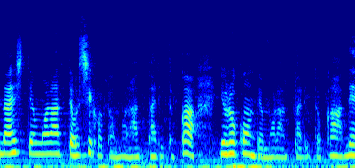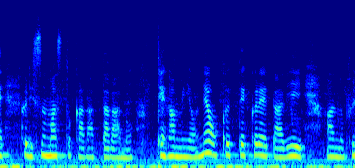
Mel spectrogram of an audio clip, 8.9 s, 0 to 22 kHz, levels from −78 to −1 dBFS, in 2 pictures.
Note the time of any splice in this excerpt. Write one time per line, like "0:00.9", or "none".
0:04.7

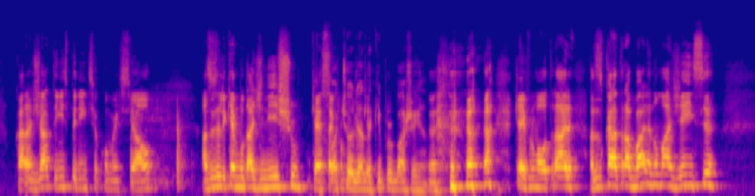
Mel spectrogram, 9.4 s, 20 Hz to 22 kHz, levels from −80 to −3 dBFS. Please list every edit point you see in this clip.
none

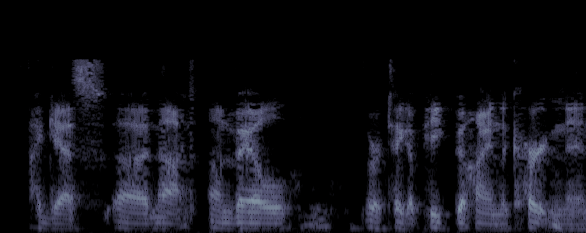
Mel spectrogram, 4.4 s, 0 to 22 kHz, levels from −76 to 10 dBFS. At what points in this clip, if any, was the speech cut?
none

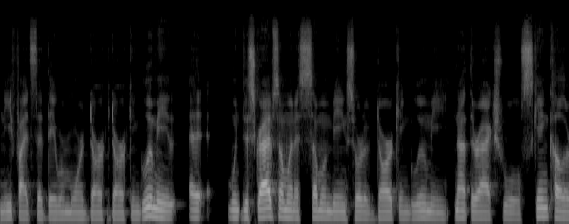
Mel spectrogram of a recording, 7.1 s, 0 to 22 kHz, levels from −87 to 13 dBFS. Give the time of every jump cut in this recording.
0:01.3
0:02.9
0:03.7
0:05.7

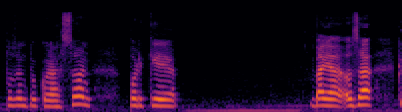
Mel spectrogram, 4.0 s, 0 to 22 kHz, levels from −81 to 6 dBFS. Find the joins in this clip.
0:03.0

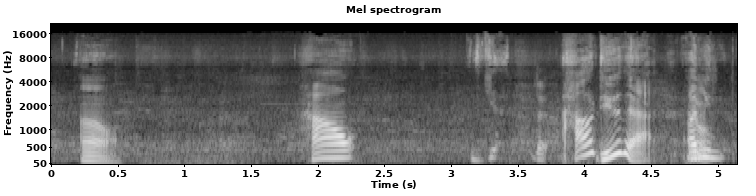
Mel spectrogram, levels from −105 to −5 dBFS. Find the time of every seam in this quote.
0:04.1

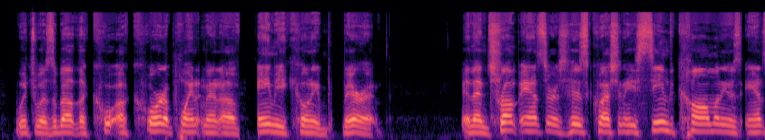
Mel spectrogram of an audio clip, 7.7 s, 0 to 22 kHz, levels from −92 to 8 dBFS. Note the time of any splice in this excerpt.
0:02.4

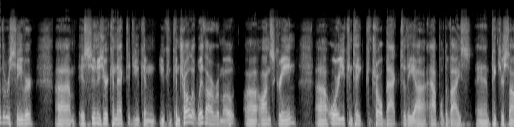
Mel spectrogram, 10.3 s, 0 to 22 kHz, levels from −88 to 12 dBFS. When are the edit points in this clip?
none

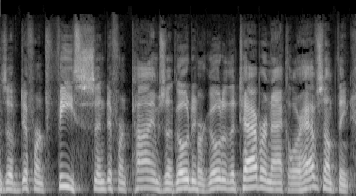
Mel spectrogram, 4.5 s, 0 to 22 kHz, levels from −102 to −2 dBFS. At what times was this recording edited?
0:02.1
0:02.5

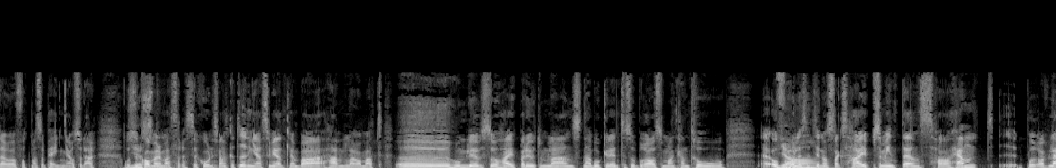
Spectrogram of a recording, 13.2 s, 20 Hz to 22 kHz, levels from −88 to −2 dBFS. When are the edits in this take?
0:04.9

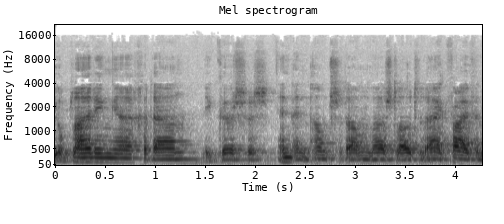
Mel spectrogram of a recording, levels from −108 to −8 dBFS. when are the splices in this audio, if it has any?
0:02.4

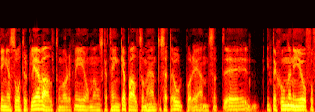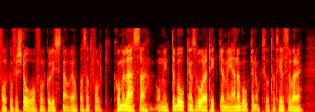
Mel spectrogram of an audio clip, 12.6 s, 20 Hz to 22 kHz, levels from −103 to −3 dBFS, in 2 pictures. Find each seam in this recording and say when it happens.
none

